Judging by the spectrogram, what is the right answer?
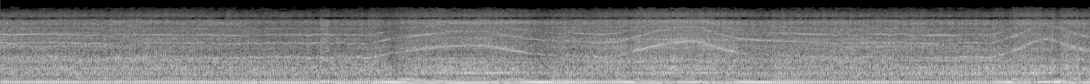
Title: BMW k1300s screechy engine noise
